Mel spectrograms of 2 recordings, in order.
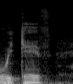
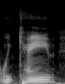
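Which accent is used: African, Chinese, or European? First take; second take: African; Chinese. First: It is spoken in an African-sounding accent. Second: It is spoken in a Chinese-sounding accent. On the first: "Africa, they're gonna be like, oh" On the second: "In fucking China, they're gonna be like"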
